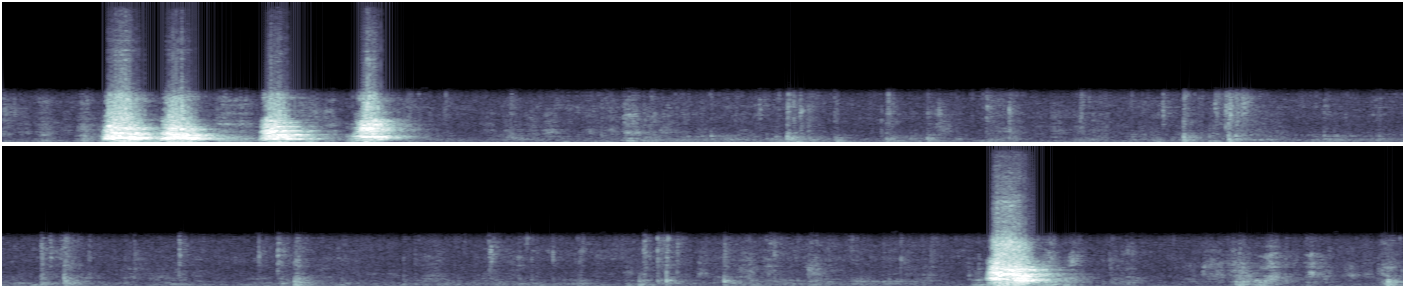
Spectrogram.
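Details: Cocker Spaniel Husky mix dog facing a toy animal for the first time: a fast burst of three barks, a long stretch of faint rustling and movement, then one loud single bark near the end.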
